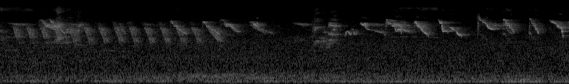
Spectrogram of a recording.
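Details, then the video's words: Caged champion white-eye imitating a canary: a fast, rolling trill of bright high notes, a short pause, then a jumble of varied chips, slurs and twitters at a quick pace. "Pleci isian kenari Pleci rasa kenari"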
